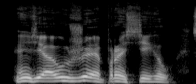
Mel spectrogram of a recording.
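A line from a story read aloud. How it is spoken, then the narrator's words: Dejected. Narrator (Russian): сказал журналист уныло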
